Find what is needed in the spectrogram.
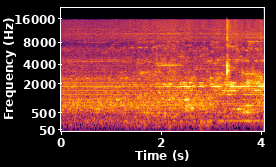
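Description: Wagner embossing heat gun blowing a steady hiss of hot air to melt embossing powder. About three seconds in there is a click and a faint whine, and then the hiss dies away.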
